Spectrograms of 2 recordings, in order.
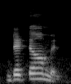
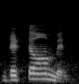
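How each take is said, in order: First: The last syllable sounds like 'min'. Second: The last syllable sounds like 'min'.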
